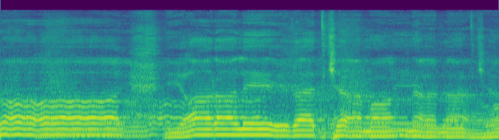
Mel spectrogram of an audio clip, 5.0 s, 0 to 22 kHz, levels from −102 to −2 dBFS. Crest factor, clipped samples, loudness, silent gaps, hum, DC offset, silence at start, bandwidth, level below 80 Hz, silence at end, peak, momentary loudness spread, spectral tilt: 12 dB; under 0.1%; -13 LUFS; none; none; under 0.1%; 0 s; 16 kHz; -44 dBFS; 0 s; 0 dBFS; 5 LU; -7 dB/octave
